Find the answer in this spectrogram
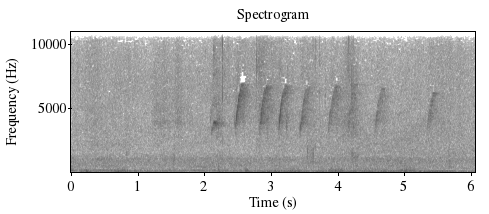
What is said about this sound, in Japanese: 聞こえる鳥の声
